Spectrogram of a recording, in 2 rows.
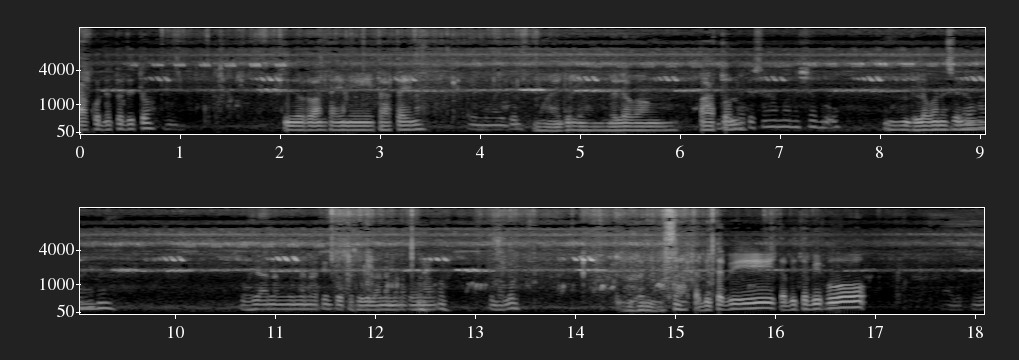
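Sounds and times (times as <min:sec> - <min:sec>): crickets chirping: 0:00.0 - 0:18.0.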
